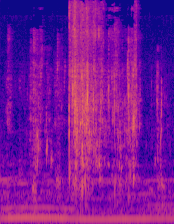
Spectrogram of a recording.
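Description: Water splashes as something is thrown in close by.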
